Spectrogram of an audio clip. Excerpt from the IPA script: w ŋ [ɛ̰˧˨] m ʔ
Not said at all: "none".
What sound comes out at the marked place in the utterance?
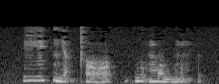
ə̰˧˨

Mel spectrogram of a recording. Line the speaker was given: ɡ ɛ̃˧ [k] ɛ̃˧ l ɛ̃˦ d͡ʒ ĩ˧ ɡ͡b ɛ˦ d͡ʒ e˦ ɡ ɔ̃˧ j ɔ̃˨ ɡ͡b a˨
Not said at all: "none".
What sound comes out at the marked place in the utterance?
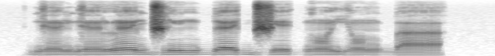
ɡ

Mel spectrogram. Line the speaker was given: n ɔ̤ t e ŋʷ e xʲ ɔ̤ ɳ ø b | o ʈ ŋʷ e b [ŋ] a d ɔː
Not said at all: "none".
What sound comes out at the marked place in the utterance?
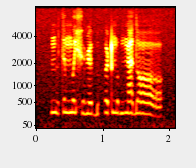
ŋ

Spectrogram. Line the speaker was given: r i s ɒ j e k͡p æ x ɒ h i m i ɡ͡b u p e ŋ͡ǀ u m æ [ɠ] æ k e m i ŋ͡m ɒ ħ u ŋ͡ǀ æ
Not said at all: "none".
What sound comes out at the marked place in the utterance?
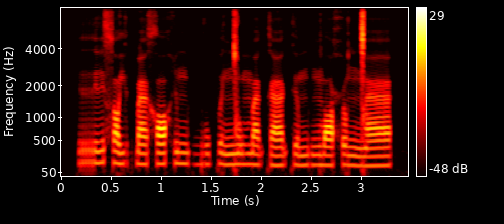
k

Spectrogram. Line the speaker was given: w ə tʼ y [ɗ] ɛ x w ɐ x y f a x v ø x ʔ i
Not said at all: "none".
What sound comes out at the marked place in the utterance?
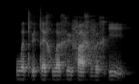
t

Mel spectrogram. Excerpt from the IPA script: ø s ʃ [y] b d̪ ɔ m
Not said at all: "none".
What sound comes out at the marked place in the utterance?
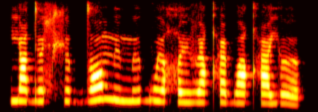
ø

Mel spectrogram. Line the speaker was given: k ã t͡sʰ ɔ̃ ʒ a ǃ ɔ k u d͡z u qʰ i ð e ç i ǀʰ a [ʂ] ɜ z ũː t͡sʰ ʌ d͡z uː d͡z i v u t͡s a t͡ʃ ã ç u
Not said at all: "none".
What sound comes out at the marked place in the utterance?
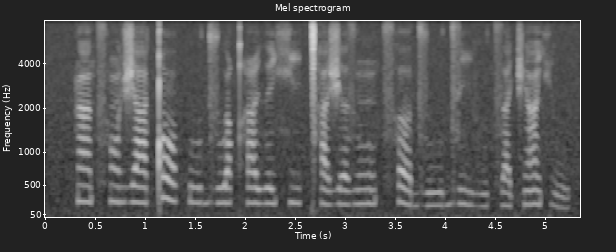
ʒ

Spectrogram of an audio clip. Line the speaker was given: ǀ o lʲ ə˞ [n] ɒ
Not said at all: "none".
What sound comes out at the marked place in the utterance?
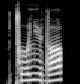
d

